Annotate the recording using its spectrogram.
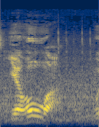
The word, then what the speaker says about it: Yehovah: It's not Jehovah, it's Yehovah, which is a pronunciation of Yehovah, which is what happens when you take the vowels of Adonai and put them on the letters YHWH in Hebrew.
